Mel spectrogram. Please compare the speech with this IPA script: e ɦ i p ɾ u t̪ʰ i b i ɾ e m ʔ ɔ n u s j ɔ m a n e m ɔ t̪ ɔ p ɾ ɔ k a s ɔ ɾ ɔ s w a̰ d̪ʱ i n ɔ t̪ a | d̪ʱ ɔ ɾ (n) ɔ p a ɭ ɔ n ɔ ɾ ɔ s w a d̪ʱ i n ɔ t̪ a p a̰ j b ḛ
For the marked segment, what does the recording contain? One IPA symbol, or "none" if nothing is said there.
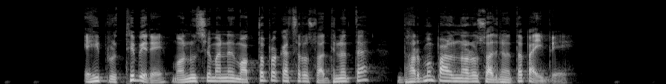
m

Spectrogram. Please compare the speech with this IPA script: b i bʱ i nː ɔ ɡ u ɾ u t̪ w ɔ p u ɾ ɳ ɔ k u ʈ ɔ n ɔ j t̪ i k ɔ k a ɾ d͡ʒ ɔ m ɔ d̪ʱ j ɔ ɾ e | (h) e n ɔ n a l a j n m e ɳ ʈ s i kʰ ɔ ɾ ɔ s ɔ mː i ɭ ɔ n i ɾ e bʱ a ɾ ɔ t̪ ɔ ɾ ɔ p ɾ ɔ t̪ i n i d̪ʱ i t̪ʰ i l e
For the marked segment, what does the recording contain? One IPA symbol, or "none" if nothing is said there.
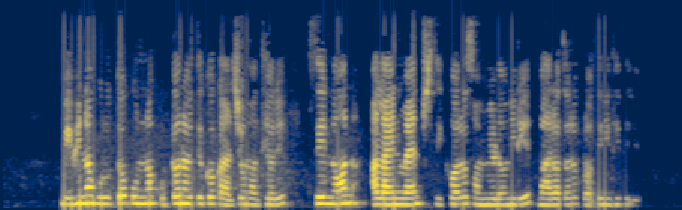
s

